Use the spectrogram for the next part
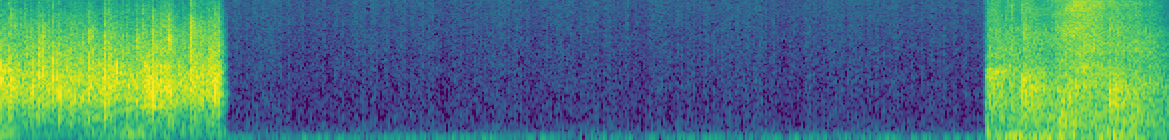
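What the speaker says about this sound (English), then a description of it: "So please give a warm welcome applause to Stefan." A conference audience at a talk critiquing Docker and container tools applauds loudly to welcome the speaker, a dense burst of clapping that cuts off abruptly and is followed by a long silence, then another burst of applause.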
